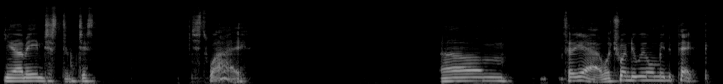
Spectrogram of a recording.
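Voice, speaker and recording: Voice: mid-range voice, fairly even intonation, measured pace, long pauses, a little mellow. A streamer commenting casually on a video game, mocking it with frequent laughs and swearing.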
